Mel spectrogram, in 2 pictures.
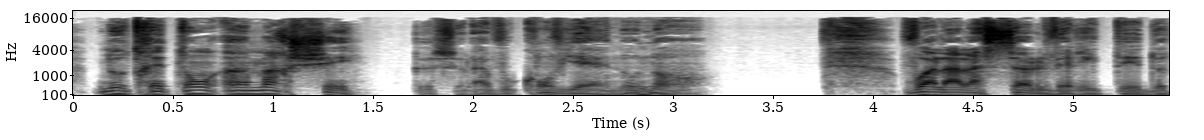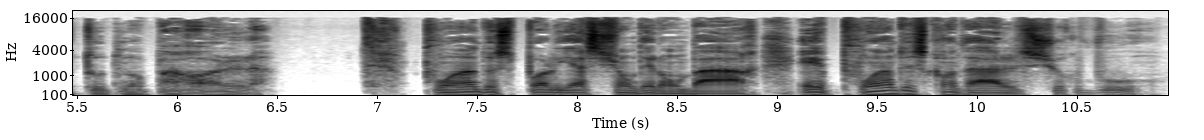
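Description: A man voicing a cold, shrewd middle-aged merchant in an audiobook, speaking in a measured, deliberate and calmly menacing way. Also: very deep voice, breathy edge, dry recording, heavily acted. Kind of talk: audiobook character reading. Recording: dry close recording.

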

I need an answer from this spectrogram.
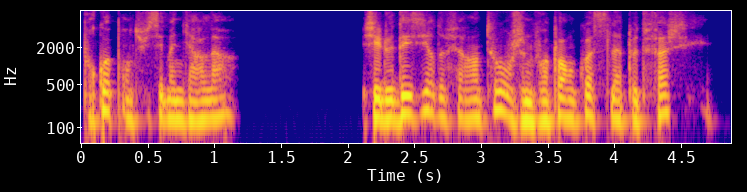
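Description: A quick-tempered young woman in an audiobook, clipped and scornful in her replies, as a man reads her lines. Her voice sits higher than the narration and snaps at each word. The reading is close and dry, with no room sound at all. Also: fairly even intonation, no echo, close to an everyday voice. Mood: cold. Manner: cold, curt, disdainful replies. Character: spirited young woman, proud, quick to anger. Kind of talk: audiobook dialogue.

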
